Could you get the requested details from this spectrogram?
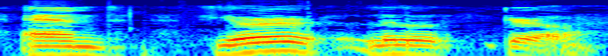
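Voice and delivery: usual speaking voice

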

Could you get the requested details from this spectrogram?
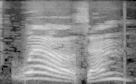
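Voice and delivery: high, loud drawn-out greeting; acted mom, hailing her boy; mother addressing son. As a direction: pitch it up like an indulgent mother.

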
